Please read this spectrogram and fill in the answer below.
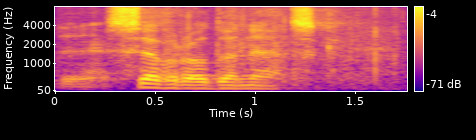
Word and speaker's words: Severodonetsk: That's the Russians reverting back to the way the Russians fight in the, tell me again how to pronounce it, Severodonetsk? Severodonetsk and Lysychansk right now.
